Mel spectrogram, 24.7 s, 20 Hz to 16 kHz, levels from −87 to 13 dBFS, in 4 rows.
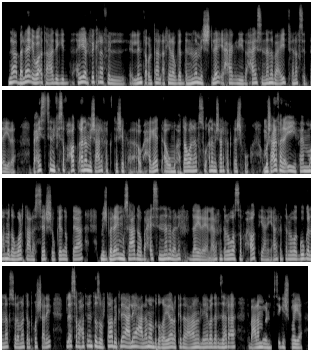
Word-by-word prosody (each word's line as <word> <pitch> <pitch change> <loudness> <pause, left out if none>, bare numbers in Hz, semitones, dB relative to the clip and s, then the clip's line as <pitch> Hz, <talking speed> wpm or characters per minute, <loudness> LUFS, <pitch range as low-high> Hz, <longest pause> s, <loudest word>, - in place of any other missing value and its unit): لأ 210 +4 +5
بالاقي 200 +3 +3
وقت 180 0 +2
عادي 165 +2 0
جدًا، 160 +1 -6
هي 205 +4 +4
الفكرة 205 +2 0
في 180 -3 -4
ال 140 -3 -5
اللي 150 +4 0
أنت 190 - +2
قلتها 150 +4 -2
الأخيرة 160 0 -1
بجد 150 0 -4
إن 140 +1 0
أنا 185 +4 +4
مش 170 -5 +4
لاقي 185 +5 +1
حاجة 165 -1 -2
جديدة، 145 -3 -3
حاسس 175 +1 -1
إن 145 - -2
أنا 175 +3 +4
باعيد 165 +3 -1
في 150 - -6
نفس 165 -3 -4
الدايرة، 130 -3 -4 0.4
باحس 205 +3 0
إن 210 - +8
فيه 190 - -3
صفحات 205 -2 +1
أنا 195 +1 +7
مش 190 -5 +5
عارف 175 +4 -1
أكتشفها 160 -1 -4
أو - - -6
حاجات 170 +5 -1
أو 145 - 0
محتوى 170 +4 +1
نفسه 180 +2 -2
أنا 185 - +4
مش 175 -1 +2
عارف 175 +1 -2
اكتشفه 155 -5 -4 0.3
ومش 160 +1 +4
عارف 210 +3 +5
ألاقيه 175 -1 +4
فاهم، 165 +2 -1
مهما 180 +2 +4
دوَّرت 165 +2 -1
على 150 -2 -3
الsearch 165 +3 -1
وكده 165 +3 -2
وبتاع 165 +3 -2 0.3
مش 160 -1 +2
بالاقي 170 +4 +3
مساعدة 175 0 +2
وباحس 175 +5 -3
إن 170 0 +2
أنا 185 +1 +2
بالِف 170 +2 -3
في - - -20
دايرة، 150 -2 -1
يعني - - -3
عارف 170 +2 -5
أنت 170 - -3
اللي 165 +1 0
هو 180 - +2
الصفحات 175 +3 -3
يعني 140 0 -7
عارف 160 +2 -6
أنت 165 0 -8
اللي 165 0 -2
هو 170 0 0
جوجل 175 0 0
نفسه 175 -1 -2
لما 155 +2 -1
أنت 175 -1 -3
بتخش 175 +3 -4
عليه 180 +2 -2 0.3
تلاقي 200 0 +1
الصفحات 190 -3 -1
اللي 220 - 0
أنت 210 0 +3
زُرتها 180 +3 +1
بتلاقي 195 +1 0
عليها 185 +3 +3
علامة 180 +2 +2
متغيرة 165 0 +1
كده 165 0 -4
العلامة 150 +4 0
اللي 160 -1 -1
هي 165 - 0
بَدَل 170 0 -1
زرقا 175 +2 0 0.2
تبقى 150 -4 -3
علامة 160 +3 +3
بنفسجي 165 +4 -4
شوية، 155 -1 0
170 Hz, 240 wpm, -24 LUFS, 155-185 Hz, 0.4 s, إن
